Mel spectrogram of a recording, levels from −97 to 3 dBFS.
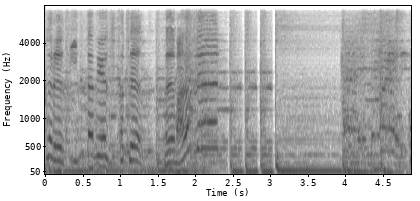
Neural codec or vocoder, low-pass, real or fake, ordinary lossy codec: codec, 16 kHz in and 24 kHz out, 1 kbps, XY-Tokenizer; 7.2 kHz; fake; none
